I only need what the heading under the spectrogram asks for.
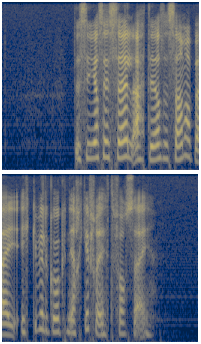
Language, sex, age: Norwegian, female, 54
